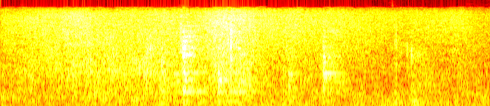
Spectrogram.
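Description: Soft rustling and scraping of photographs and paper being handled on a table, loudest about a second in, over a steady hiss from the recording.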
